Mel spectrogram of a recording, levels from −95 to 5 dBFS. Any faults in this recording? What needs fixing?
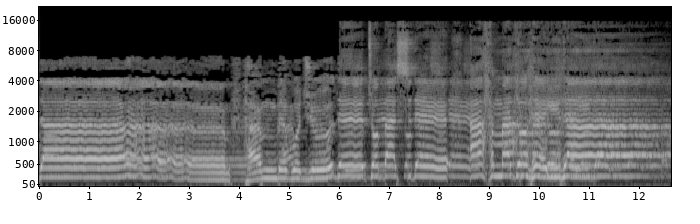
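For the first 6.0 seconds the audio sounds dull and smeared, with nothing above 7 kHz and strong codec artefacts. At 6.0 s the quality jumps up with no gap. This is an adaptive stream starting at a low bitrate: the player began on a cheap rendition, consistent with something near 16 kbit/s AAC, then stepped up after measuring the connection. To prevent it, start playback on a higher rendition or buffer briefly before choosing one.

From 9.35 s to the end, a second full-band copy of the sound trails roughly 0.7 seconds behind, about 5 dB quieter. It is dry, with no decay or room colour, and starts abruptly. This doubled audio track is likely caused by a slower second capture path or an edit leaving two offset copies. To prevent it, mute or remove the duplicate source so only one path reaches the mix.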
